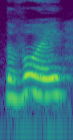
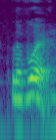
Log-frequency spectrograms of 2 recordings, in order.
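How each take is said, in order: First: Said in the usual way. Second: Lavoie said the French way, as "la-vwah"; French pronunciation. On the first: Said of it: "one of the many variants". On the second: Shown as a demonstration. Giving the original French name, Lavoie pronounced "la-vwah" in French. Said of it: "of the original French name".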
